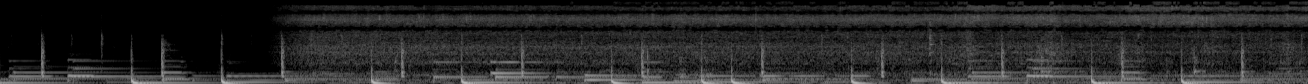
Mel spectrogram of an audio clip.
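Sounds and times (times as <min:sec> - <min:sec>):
electronic music with kick drum: 0:01.3 - 0:02.6, 0:03.7 - 0:05.3, 0:06.1 - 0:07.8, 0:08.5 - 0:10.2, 0:10.9 - 0:12.2
food sizzling in a pan: 0:02.7 - 0:13.0.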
